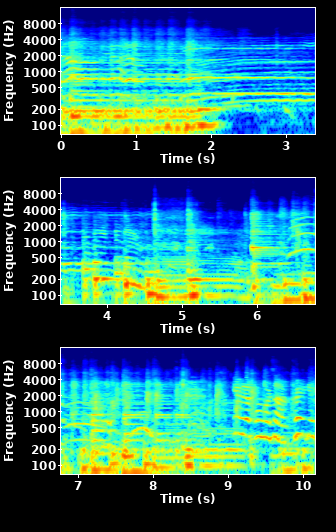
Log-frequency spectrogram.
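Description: Lap slide guitar playing an instrumental passage, its notes sliding up and down in pitch, over a piano accompaniment.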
